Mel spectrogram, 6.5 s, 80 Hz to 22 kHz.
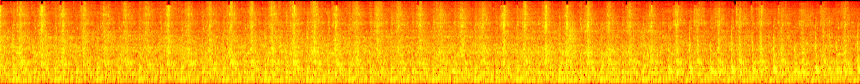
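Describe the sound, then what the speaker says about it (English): A Ricoma MT 1501 embroidery machine stitches steadily at 700 stitches per minute, giving a close, loud, continuous rapid mechanical clatter with an even rhythm throughout. "Got it running at 700 stitches per minute"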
